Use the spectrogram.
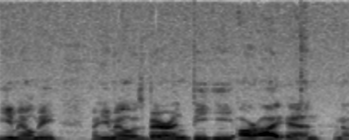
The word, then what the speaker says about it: Berin: My email is Berin, B-E-R-I-N. I know it's spelled a little bit different.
